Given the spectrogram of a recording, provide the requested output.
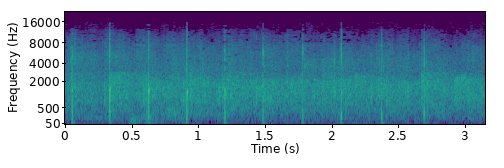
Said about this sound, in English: How many years were y'all married? I think that's worthy of an applause.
